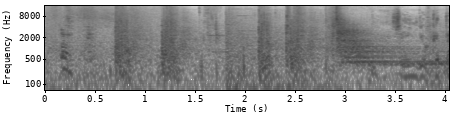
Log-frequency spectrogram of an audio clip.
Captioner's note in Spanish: continúan los disparos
